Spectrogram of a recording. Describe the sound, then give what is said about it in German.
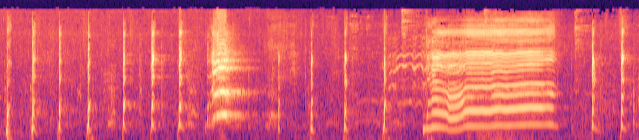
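A person imitates chickens with a rapid run of sharp, clucking bursts, a brief squawk, then a long, loud rooster-like crow before more clucks. “Für einen kurzen Moment habe ich gedacht, du bist wirklich ein Huhn.”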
